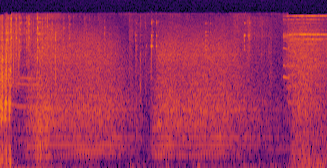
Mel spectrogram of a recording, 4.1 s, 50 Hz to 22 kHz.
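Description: A Red Dead Redemption 2 train sounds its horn in long, steady tonal blasts, the whistle holding with a brief dip midway, over a low rumbling of rail cars, fairly faint overall.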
